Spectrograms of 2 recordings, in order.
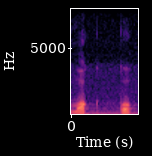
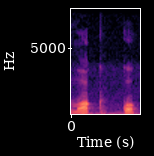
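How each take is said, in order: No difference in how they are said.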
